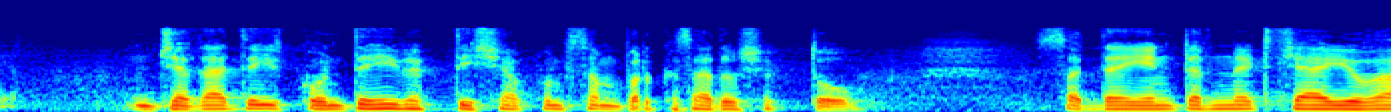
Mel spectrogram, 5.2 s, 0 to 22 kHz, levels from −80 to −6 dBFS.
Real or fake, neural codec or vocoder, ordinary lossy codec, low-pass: fake; codec, 16 kHz, 0.5 kbps, X-Codec, HuBERT features, trained on LibriSpeech; none; none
